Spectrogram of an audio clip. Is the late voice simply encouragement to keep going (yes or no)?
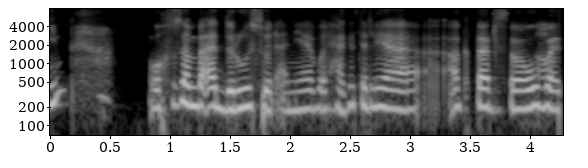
yes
